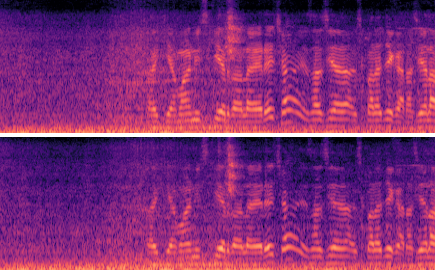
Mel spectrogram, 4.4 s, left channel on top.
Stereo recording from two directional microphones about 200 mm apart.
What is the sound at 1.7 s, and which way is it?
Speech, 5° right (ahead or behind).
